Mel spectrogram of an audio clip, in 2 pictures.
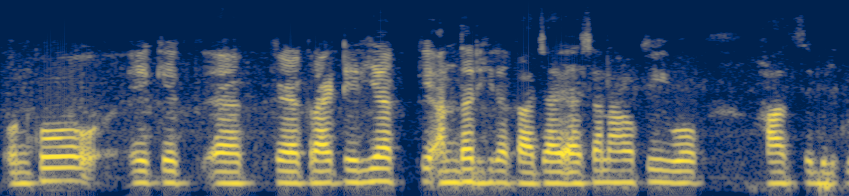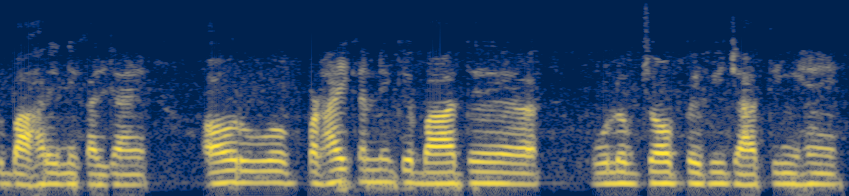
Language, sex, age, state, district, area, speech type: Urdu, male, 18-30, Delhi, South Delhi, urban, spontaneous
